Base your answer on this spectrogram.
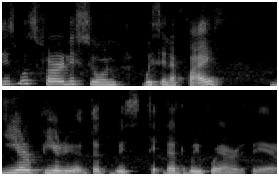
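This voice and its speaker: Very slowly, a woman with a Spanish accent speaks in a dark, mellow tone at a fairly high pitch. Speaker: documentary film director. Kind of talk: live Q&A panel talk. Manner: halting, many repetitions.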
